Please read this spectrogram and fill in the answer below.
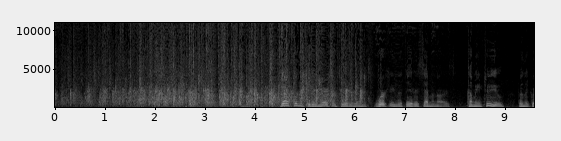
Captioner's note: applause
